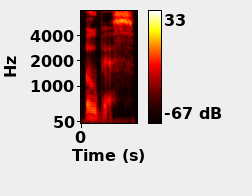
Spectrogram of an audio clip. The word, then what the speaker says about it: OBSS: That is pronounced Obis.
